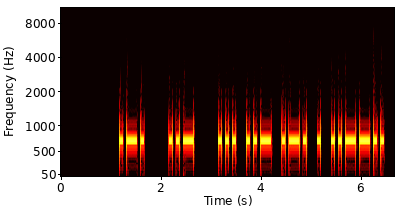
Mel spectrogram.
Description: Morse code, heard as a keyed tone, about 17 wpm, 700 Hz. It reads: R U SURE?
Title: Sentences from Top 300 Words and Abbreviations 17wpm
